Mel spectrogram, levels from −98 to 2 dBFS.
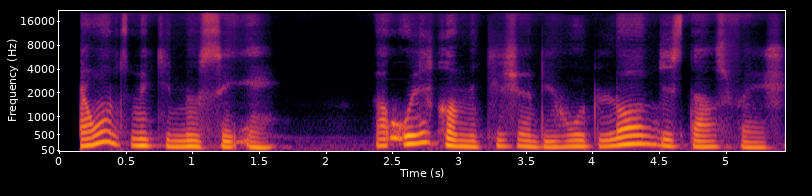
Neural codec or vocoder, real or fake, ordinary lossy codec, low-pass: autoencoder, 48 kHz, 32 numbers a frame, DAC-VAE, trained on Japanese speech; fake; none; none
